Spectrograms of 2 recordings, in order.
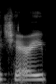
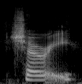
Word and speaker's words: Choerry: I want to say Cherry, but it's Choerry.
